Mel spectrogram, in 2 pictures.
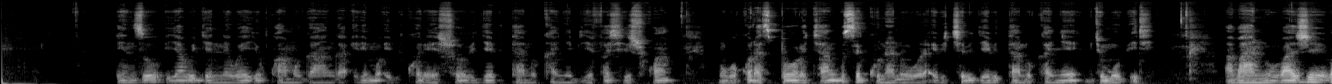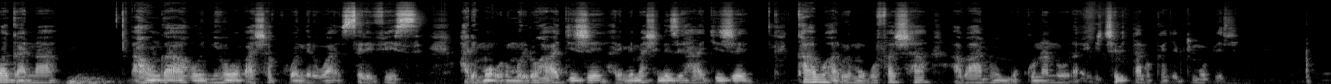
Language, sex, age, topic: Kinyarwanda, male, 18-24, health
